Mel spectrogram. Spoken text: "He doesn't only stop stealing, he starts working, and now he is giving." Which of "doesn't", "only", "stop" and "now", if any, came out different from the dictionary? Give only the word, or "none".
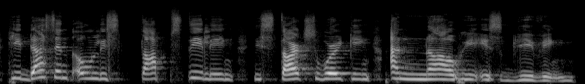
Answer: doesn't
